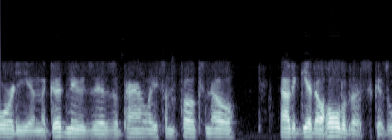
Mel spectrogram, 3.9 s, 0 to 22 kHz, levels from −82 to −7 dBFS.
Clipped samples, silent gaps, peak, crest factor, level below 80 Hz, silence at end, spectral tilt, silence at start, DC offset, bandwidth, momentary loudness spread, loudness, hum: under 0.1%; none; -2 dBFS; 20 dB; -66 dBFS; 0 s; -9.5 dB/octave; 0 s; under 0.1%; 3.9 kHz; 8 LU; -22 LUFS; none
